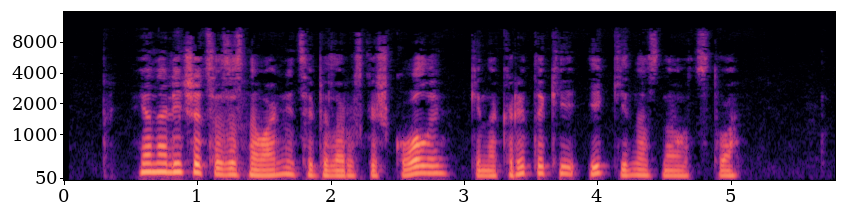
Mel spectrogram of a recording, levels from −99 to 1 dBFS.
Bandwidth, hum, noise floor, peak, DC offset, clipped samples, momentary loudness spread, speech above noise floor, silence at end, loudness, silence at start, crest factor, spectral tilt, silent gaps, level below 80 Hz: 10.5 kHz; none; -73 dBFS; -8 dBFS; under 0.1%; under 0.1%; 9 LU; 48 dB; 0.75 s; -26 LUFS; 0.55 s; 18 dB; -7 dB/octave; none; -56 dBFS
